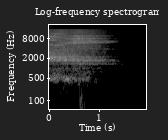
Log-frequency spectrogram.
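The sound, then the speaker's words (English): A single deep breath, a steady airy rush lasting about a second and a half that tapers off into silence, quiet and heard alone. “Take a deep breath”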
